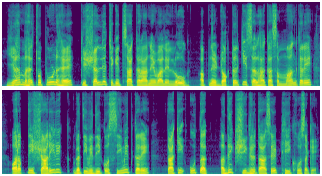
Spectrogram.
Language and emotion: Hindi, neutral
